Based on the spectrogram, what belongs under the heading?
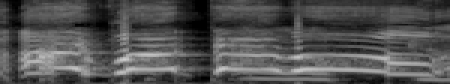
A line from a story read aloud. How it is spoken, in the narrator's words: she just started yelling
